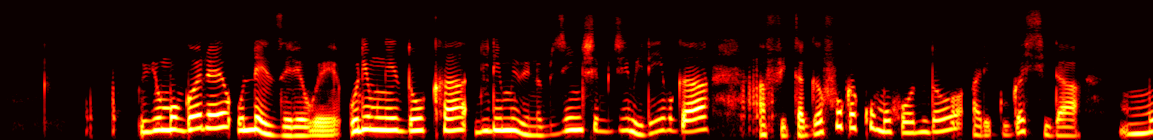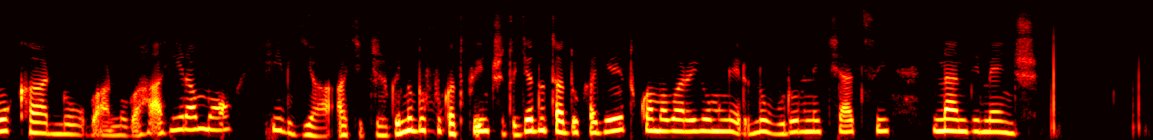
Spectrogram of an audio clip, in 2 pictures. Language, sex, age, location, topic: Kinyarwanda, female, 18-24, Huye, finance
